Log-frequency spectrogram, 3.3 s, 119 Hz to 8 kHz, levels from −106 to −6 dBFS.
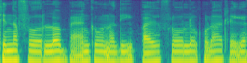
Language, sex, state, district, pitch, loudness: Telugu, male, Andhra Pradesh, Krishna, 130 Hz, -16 LUFS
